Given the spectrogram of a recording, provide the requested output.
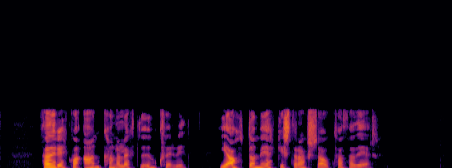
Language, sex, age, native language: Icelandic, female, 60-69, Icelandic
